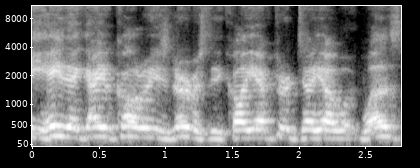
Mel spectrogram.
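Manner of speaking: ordinary talk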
